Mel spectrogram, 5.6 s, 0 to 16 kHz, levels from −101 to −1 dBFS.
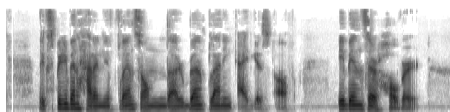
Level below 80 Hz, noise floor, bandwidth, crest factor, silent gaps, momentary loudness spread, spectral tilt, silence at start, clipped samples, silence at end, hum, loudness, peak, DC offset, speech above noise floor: -62 dBFS; -57 dBFS; 11.5 kHz; 20 dB; none; 9 LU; -6 dB/octave; 0.5 s; under 0.1%; 0.45 s; none; -21 LUFS; -2 dBFS; under 0.1%; 36 dB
